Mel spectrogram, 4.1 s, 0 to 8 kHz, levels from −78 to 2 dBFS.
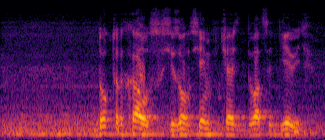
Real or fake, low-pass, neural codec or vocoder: fake; 7.2 kHz; autoencoder, 48 kHz, 128 numbers a frame, DAC-VAE, trained on Japanese speech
